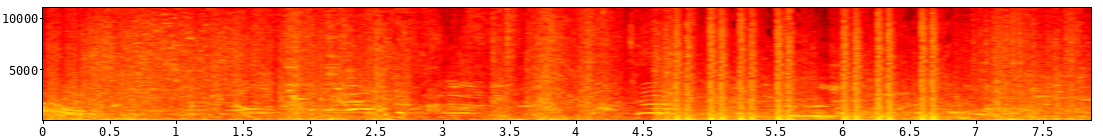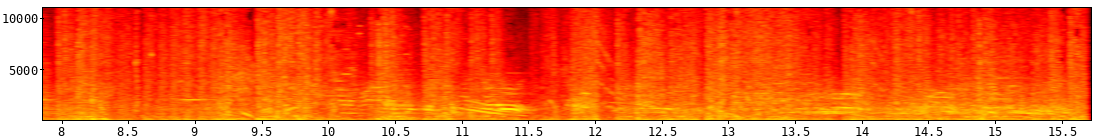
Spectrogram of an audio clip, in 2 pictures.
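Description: Bullets smack into walls.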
